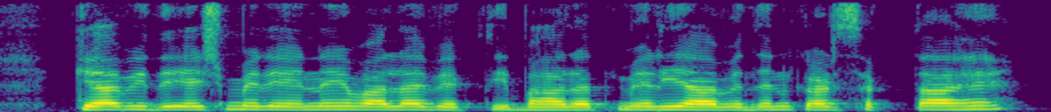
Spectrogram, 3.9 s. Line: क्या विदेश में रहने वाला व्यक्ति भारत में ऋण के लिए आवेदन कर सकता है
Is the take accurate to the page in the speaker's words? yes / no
no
